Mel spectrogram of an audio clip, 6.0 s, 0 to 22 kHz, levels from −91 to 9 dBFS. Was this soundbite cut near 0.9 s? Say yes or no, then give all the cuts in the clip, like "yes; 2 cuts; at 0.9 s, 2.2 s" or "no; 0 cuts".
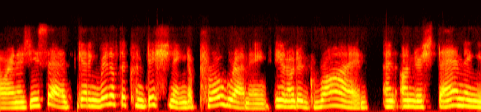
yes; 2 cuts; at 0.9 s, 3.3 s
